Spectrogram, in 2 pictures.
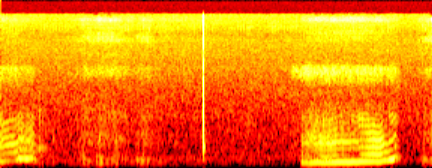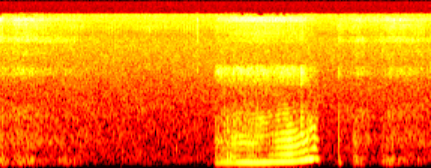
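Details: Sleeping dachshund snoring: two long, rumbling snores with rising tone and quiet breathing between them; ordinary snoring in sleep.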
